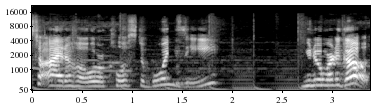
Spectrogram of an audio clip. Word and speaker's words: Boise: Um, and then of course, Voy Boise. Boise. I remembered. I remembered cuz I mispronounced it yesterday, but then you guys taught me.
